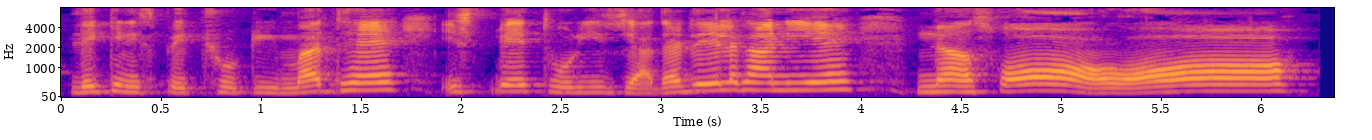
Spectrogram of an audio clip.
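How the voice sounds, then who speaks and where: A woman teaching Quran recitation, spelling out words slowly letter by letter and explaining how each sound is made. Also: medium pitch. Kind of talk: tajweed lesson, explaining pronunciation and reciting verses.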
